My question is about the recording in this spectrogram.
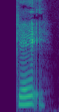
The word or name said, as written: given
